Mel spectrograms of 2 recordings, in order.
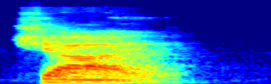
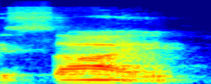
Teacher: people here speak asames and asames does not have the CH sound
